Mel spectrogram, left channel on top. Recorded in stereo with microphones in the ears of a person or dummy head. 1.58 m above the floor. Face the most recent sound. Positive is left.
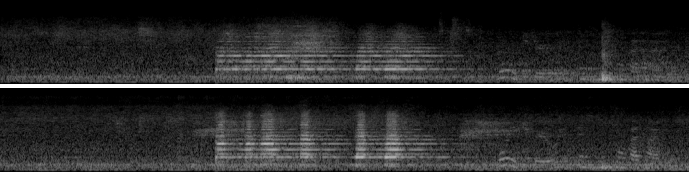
turn(degrees=-45)  # may be behind; listen again after turning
